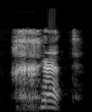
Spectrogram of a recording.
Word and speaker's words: Chet: Chet, guttural sound, chet, like Bach, CH, closed H.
